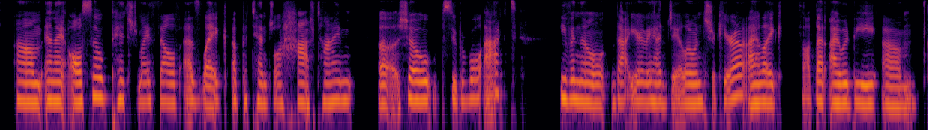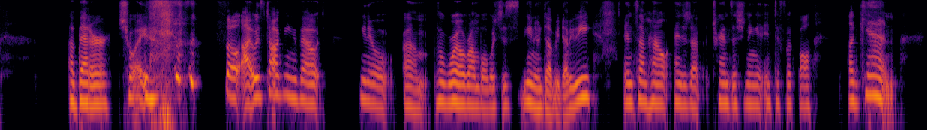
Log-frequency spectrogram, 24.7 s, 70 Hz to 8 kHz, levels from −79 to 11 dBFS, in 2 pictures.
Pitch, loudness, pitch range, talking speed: 195 Hz, -24 LUFS, 185-210 Hz, 150 wpm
